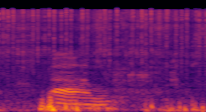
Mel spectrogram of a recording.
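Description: A man's voice making a brief drawn-out hesitation sound, over faint background noise with a few small clicks.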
